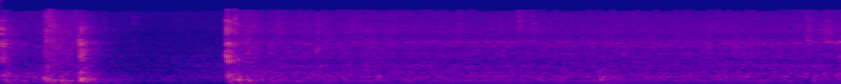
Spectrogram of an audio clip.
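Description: Motorized sliding whiteboard panels being raised: the lift motor starts with a clunk about a second in and then runs with a steady hum.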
